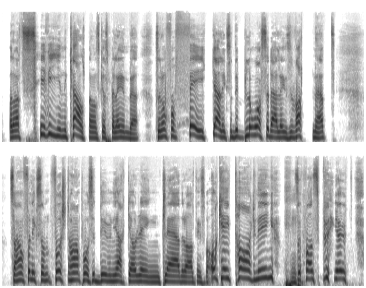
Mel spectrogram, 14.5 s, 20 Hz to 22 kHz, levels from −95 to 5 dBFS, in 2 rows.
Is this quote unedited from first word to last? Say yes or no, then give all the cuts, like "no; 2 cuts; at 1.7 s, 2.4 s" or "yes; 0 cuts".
yes; 0 cuts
